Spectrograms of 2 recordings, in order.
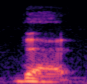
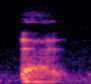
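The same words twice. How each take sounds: No difference in how they are said.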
